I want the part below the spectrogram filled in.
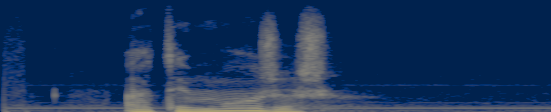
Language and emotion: Russian, sad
